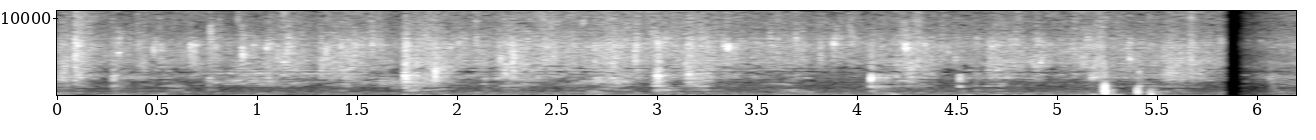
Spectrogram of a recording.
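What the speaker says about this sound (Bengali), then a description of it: "আলুটা যতক্ষণ না লাল লাল হচ্ছে ততক্ষণ আমি এটাকে নেড়ে চেড়ে ভাজতে থাকবো" Cut potatoes being stirred and fried in a pan for a Bengali mugesshori lau (moong dal with bottle gourd): a continuous bright sizzling hiss with occasional small scraping clicks, moderately quiet, ending in a brief pause.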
